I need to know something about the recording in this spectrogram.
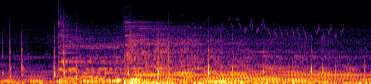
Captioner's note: horse approaching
